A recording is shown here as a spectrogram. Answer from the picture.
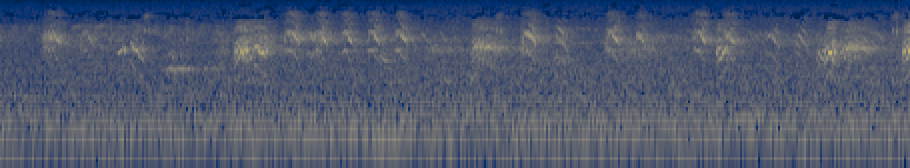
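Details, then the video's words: A female Alexandrine parakeet atop a badam (almond) tree gives harsh, rasping screeches in short bursts, several calls in quick series, over a steady low background rumble. "Alexandrine Parrot Voice | Pahari Tota Natural Sound"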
